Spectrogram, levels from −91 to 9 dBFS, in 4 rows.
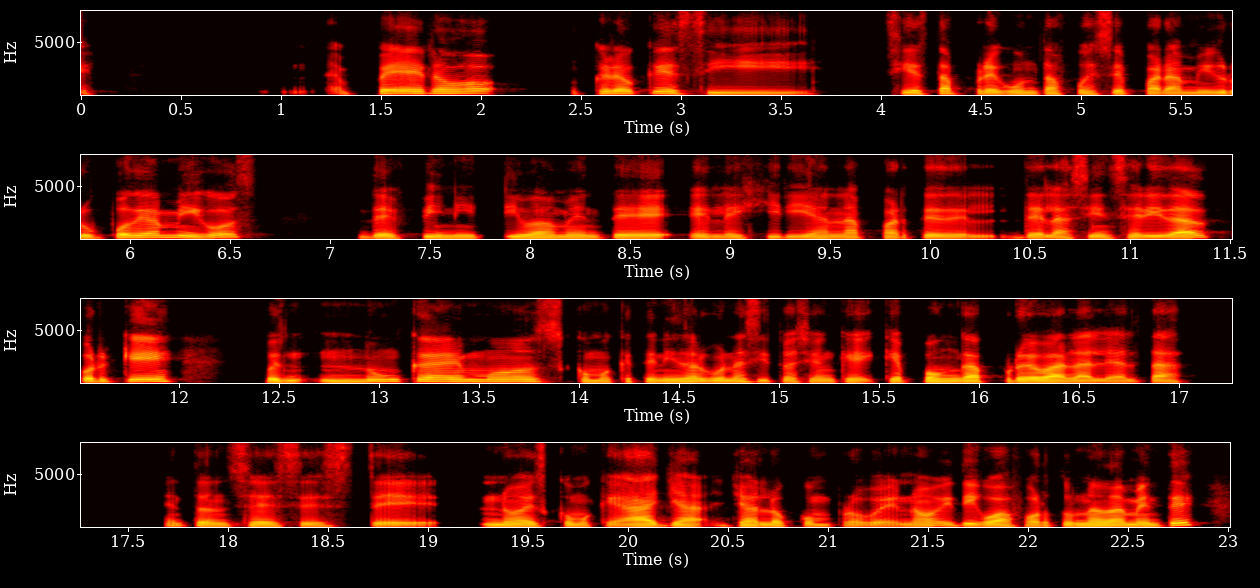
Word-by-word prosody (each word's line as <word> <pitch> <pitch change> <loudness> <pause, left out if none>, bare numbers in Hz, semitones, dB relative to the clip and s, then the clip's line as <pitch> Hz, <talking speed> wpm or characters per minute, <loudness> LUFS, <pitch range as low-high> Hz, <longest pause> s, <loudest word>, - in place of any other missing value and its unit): eh, - - -15 1.4
pero 190 +4 +2 0.5
creo 165 0 +1
que 170 -3 0
si 125 -5 -5 0.3
si 145 - -3
esta 150 +2 0
pregunta 135 +1 0
fuese 135 +1 -3
para 120 -1 -1
mi 125 0 -3
grupo 130 +4 +1
de 170 +1 +4
amigos, 165 - 0 0.5
definitivamente 135 +2 0
elegiría 125 -1 -3
en 125 - -3
la 120 -1 -1
parte 120 0 -3
del 115 -2 -4
de 130 -3 -2
la 120 0 0
sinceridad, 125 - +2
porque, 170 +6 +3 0.4
pues, 140 -2 +3 0.2
nunca 170 +5 +1
hemos 170 -1 +1
como 130 -2 -4
que 140 - -7
tenido 135 +2 +1
alguna 150 0 +2
situación 125 -3 -4
que 135 -1 -3
que 130 - -1
ponga 145 +1 +4
a 145 - -9
prueba 130 -3 +5
la 110 -2 +2
lealtad. 100 +2 -2 0.6
Entonces, 120 +1 -1
este, 410 - -3 0.2
no 135 -2 +2
es 125 0 +1
como 125 -2 -3
que, - - -4
ah, 130 +4 +6
ya 130 -1 +1
ya 145 -3 0
lo 135 0 +2
comprobé, 115 -2 -3
¿no? 155 +5 0
Y 155 - -1
digo 120 -3 +3
afortunadamente, 140 - +2
135 Hz, 140 wpm, -25 LUFS, 125-155 Hz, 1.4 s, ah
